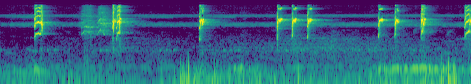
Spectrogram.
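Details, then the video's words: Lovebird parrot uttering high, sharp chirps singly and in quick clusters of two or three over low rumbling background noise. "love bird singing sound"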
